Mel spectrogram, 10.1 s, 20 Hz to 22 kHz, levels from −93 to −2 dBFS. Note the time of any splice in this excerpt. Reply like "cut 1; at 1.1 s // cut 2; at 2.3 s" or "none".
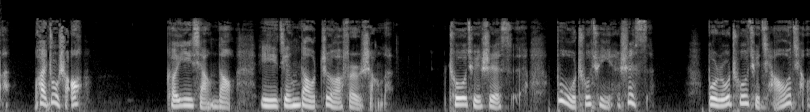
cut 1; at 1.9 s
